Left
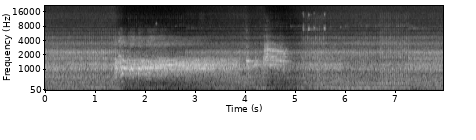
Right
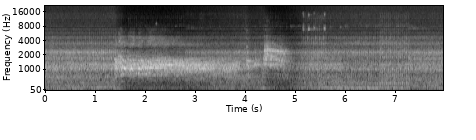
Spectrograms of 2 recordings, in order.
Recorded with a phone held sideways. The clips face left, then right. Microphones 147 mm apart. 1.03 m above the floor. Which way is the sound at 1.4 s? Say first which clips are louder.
Even; 25° left (ahead or behind).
